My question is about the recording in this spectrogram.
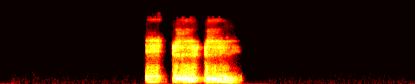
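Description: A man clearing his throat: three short bursts in quick succession about a second and a half in.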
